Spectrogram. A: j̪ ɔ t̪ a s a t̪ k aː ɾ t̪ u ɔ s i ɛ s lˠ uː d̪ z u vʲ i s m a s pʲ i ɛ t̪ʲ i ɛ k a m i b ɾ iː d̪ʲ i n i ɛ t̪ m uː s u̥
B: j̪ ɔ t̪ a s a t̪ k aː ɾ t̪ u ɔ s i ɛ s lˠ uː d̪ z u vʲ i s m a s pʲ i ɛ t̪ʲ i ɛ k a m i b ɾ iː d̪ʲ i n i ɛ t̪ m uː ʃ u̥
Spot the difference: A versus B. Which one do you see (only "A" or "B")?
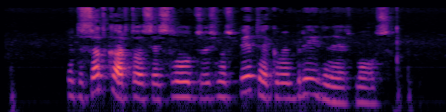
A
